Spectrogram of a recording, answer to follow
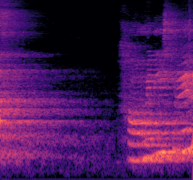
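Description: A woman's voice trailing off in a breathy, sigh-like fade over about a second and a half, a brief near-silent pause, then her drawn-out speaking voice resumes near the end.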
